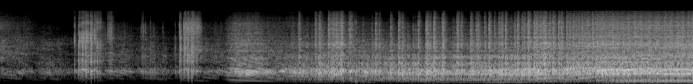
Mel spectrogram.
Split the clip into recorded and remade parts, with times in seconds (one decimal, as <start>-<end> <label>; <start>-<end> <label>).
0.0-5.0 remade; 5.0-5.6 recorded; 5.6-6.9 remade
